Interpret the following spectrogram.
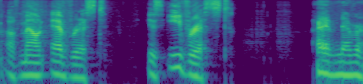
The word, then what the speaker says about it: Everest: The correct pronunciation of Mount Everest is Everest. I have never heard that. It's named after Sir George Everest, a surveyor from Wales, and that's how his last name was pronounced. Everest. Everest.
